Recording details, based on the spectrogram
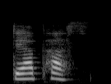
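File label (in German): "Pass", German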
